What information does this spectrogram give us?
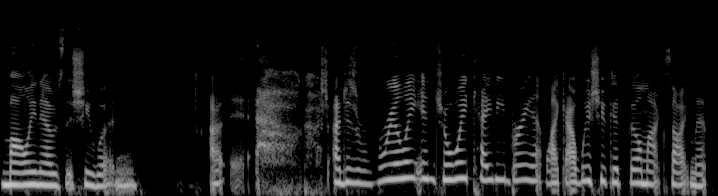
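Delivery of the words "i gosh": breathy whispered sigh of delight; soft swooning sigh, barely voiced. Real, not acted. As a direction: let out a whispered, lovestruck sigh. Overwhelmed by love for author.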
